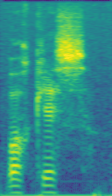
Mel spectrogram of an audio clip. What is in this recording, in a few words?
kitten, cheyenne language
